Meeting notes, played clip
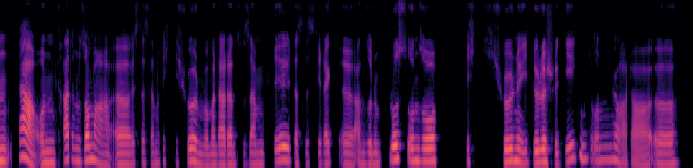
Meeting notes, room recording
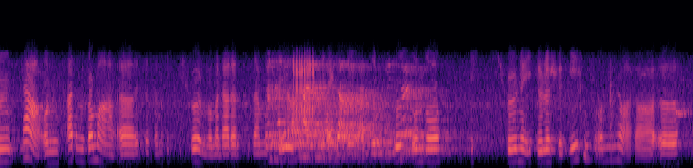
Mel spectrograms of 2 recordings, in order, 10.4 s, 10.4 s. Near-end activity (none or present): present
